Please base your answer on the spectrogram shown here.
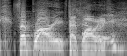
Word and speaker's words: February: Because I want to pronounce that first R, and it shouldn't be in there. No, I want to pronounce it February. Yeah. But it's Rari. February.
